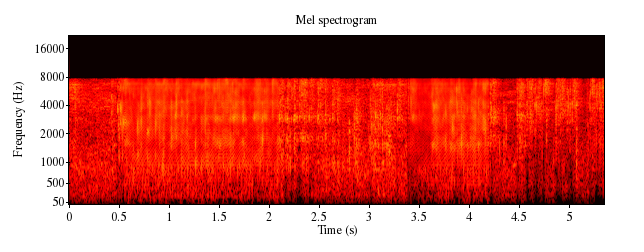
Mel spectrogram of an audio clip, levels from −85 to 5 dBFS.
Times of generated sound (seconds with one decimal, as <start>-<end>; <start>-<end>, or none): 0.5-2.1; 3.4-4.2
